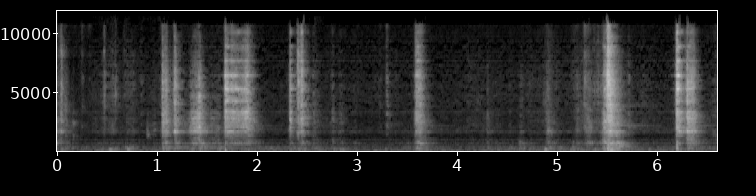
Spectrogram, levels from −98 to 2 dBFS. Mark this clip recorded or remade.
remade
